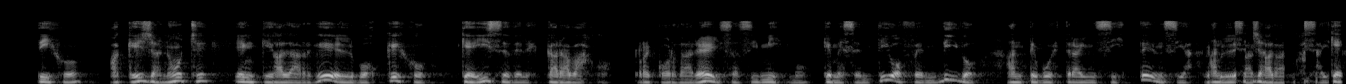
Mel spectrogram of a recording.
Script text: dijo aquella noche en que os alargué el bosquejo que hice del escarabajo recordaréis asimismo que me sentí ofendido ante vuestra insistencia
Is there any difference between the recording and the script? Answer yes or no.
yes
